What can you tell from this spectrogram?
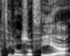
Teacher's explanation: They do have typical northern things, like the s in intervocalic position. So, there is the s, and it's in between vowels, it's always a z. That's a characteristic of very very northern sounding accents.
